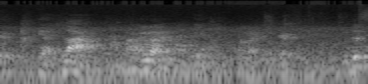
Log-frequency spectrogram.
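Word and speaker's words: Hlaing: Hulai.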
